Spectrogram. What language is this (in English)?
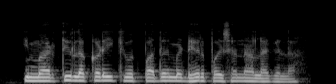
Bhojpuri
